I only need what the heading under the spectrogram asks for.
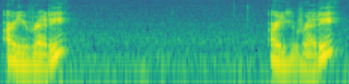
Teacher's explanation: That is a yes/no question, and I used rising intonation.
